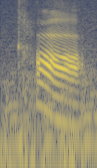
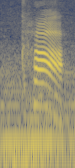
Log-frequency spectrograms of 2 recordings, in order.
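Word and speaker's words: か: It's because we pronounce it coffee, and it's ka, not ko. It's ka. With its lid flipped up and a drop of coffee flowing out.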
